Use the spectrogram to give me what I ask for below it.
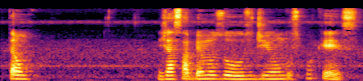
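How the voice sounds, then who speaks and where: A Brazilian woman teaches a recorded lesson in a low voice with a gravelly edge. She explains patiently and keeps checking in with her listeners. A faint noise sits under the recording. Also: monotone, moderate pace, dark tone. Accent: Brazilian Portuguese. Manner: patient, repeats points with frequent "né" and "tá".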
